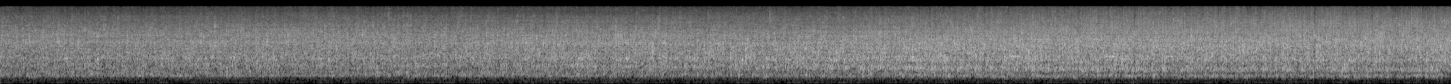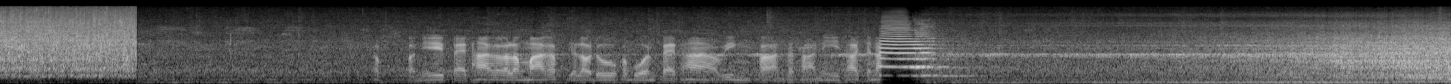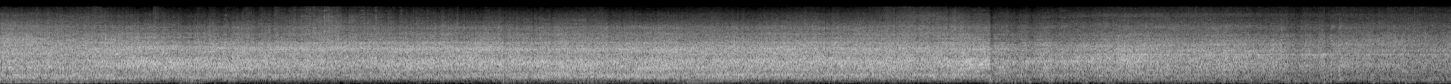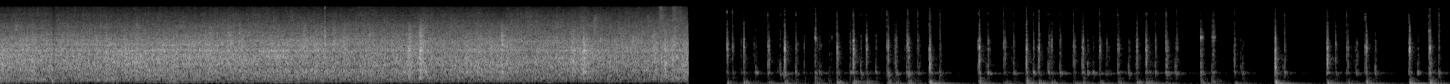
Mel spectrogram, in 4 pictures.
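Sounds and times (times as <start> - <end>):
train wheels rumbling on rails: 21.5 - 50.4
computer keyboard typing: 50.8 - 58.0.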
